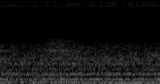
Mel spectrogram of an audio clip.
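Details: Swarm of honey bees in a back yard, growing excited just before capture into a hive; a quiet, steady low hum with even droning bands, no breaks, muffled and soft throughout.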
